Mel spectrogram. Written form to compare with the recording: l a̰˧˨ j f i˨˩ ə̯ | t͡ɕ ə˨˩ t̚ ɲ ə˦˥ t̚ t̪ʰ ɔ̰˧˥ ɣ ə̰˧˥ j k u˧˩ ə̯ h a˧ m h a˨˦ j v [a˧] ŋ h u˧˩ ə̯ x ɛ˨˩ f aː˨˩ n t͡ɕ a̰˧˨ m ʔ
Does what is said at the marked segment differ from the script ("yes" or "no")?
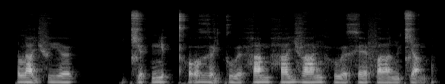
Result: yes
